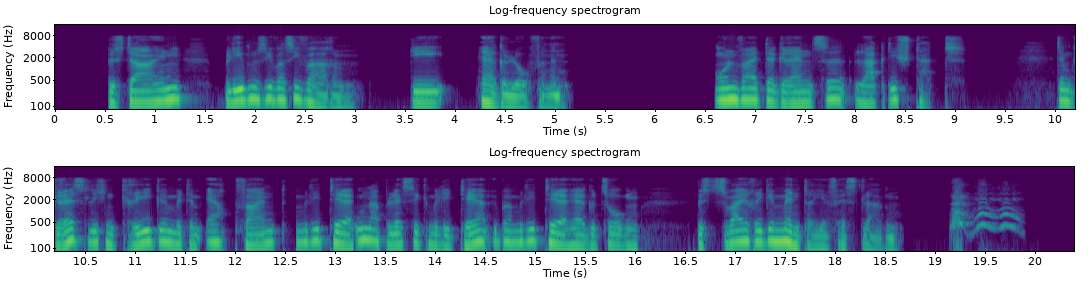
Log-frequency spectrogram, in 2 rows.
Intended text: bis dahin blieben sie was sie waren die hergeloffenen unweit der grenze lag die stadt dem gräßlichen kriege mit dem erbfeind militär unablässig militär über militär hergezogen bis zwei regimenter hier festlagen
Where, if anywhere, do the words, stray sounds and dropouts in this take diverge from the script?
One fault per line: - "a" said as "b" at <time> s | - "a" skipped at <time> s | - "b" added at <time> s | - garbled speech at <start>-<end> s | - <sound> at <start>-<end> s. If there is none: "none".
- bark at 19.1-19.9 s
